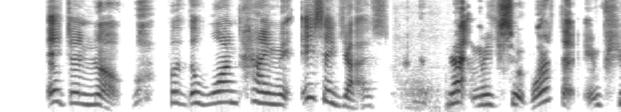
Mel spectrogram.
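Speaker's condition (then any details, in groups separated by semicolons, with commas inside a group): Cerebral palsy; present from birth, severe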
